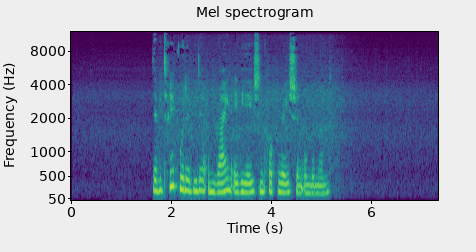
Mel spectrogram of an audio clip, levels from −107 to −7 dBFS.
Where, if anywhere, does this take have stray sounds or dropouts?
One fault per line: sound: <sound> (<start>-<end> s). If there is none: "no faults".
no faults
